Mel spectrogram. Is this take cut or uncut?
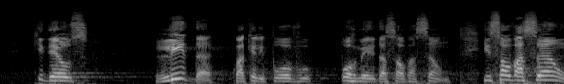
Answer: uncut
